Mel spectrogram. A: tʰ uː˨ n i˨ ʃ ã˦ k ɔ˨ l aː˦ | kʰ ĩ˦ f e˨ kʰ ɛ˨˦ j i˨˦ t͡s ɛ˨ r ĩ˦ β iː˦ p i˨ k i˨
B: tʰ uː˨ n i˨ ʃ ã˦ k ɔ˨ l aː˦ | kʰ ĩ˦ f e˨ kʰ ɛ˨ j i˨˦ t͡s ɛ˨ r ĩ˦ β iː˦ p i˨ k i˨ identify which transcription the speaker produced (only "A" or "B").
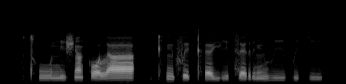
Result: A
